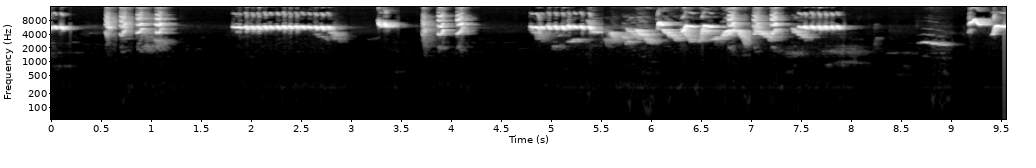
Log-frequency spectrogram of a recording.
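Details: Van Hasselt's sunbird (konin, Leptocoma sperata), a tutor recording meant to get a silent konin singing again: high, thin chips and fast buzzy rattles alternate with sustained trilled notes and a tumbling run of rising and falling twitters.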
